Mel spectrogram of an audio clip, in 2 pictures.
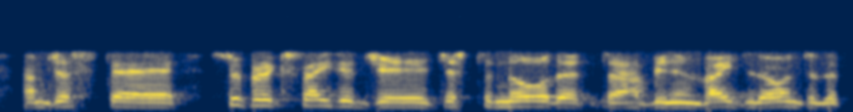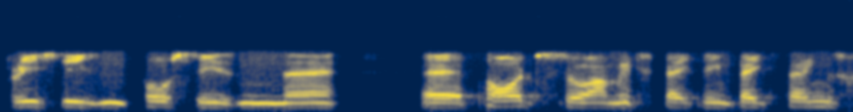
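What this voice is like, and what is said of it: Scottish accent. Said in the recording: “he's got a funny accent and lives across the pond in Scotland”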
